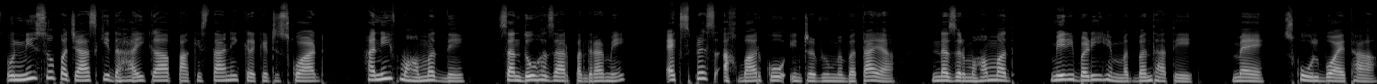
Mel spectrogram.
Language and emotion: Urdu, neutral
